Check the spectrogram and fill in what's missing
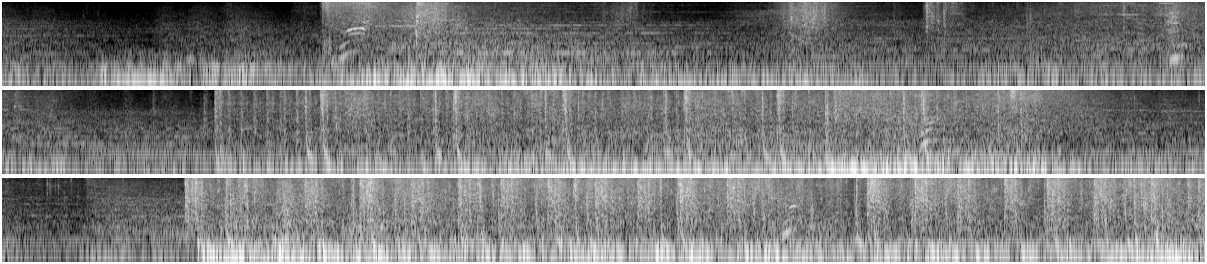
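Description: Shotgun fire in the video game The First Descendant, rapid repeated blasts over busy game effects and music-like background, loud and continuous with whooshes and crashes throughout.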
